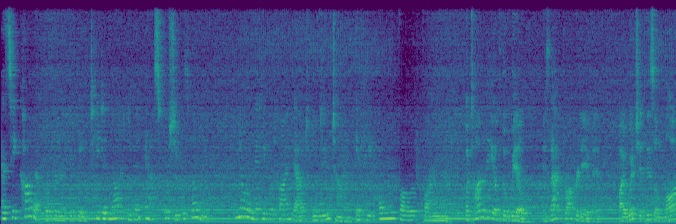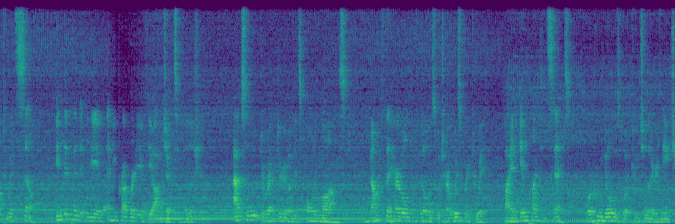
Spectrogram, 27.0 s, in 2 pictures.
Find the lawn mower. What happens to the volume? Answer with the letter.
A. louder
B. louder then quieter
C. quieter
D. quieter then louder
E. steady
E.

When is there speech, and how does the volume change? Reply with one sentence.
You can hear the speech from 0.0 to 26.9 s, at a steady volume.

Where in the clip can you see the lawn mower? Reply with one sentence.
The lawn mower can be heard from 0.1 to 26.9 s.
